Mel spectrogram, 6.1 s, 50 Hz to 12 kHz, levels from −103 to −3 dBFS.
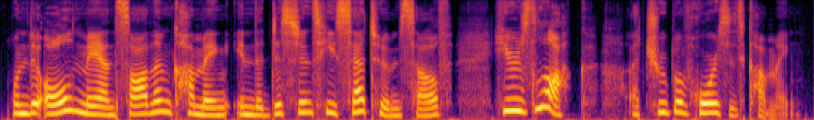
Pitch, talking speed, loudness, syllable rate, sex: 250 Hz, 205 wpm, -16 LUFS, 5.4 syllables/s, female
